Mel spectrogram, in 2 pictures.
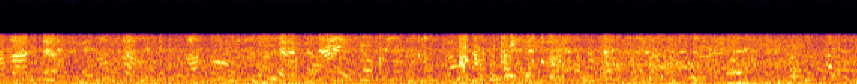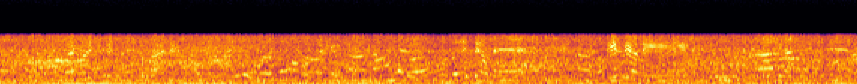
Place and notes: girls at harajuku rec by I. Hoffmann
